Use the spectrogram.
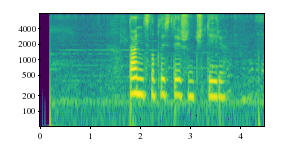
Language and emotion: Russian, neutral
